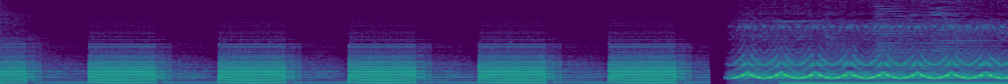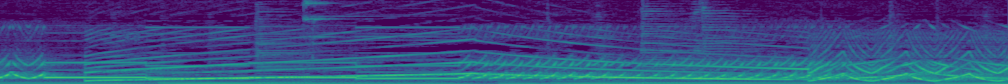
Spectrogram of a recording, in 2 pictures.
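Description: A run of evenly spaced electronic beeps, about two a second, for the first three and a half seconds. Then electronic music starts: a steady bass note under warbling, siren-like synth lines that sweep up and down in pitch.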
